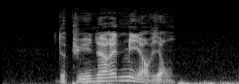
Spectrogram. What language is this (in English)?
French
